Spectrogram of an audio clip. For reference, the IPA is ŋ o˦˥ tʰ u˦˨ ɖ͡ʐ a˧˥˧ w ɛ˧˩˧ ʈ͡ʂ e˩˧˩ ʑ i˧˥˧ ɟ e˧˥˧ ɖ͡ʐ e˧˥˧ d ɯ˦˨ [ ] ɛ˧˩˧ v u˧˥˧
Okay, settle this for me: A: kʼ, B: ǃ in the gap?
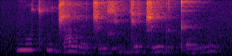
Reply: A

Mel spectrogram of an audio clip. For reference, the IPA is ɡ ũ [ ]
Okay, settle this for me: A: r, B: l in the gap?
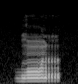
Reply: A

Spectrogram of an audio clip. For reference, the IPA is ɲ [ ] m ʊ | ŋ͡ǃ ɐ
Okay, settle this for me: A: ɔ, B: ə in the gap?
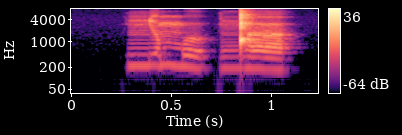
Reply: B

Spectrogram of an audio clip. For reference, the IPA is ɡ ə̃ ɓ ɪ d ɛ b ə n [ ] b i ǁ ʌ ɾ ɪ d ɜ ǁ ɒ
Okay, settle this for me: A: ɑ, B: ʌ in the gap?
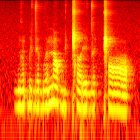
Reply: A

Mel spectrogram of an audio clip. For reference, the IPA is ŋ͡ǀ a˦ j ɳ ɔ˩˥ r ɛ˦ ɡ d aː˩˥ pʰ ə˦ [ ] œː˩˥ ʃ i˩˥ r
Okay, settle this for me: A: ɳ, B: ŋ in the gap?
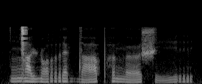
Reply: B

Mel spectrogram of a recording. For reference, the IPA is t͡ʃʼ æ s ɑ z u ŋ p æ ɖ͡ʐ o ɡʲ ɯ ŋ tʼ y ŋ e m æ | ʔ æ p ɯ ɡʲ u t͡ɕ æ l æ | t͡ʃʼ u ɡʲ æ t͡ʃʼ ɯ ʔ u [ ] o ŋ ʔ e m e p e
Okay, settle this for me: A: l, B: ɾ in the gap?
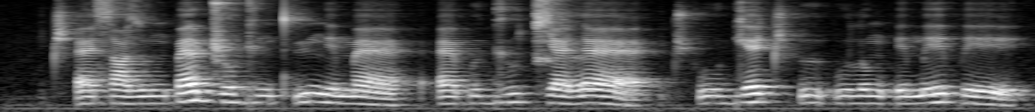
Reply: A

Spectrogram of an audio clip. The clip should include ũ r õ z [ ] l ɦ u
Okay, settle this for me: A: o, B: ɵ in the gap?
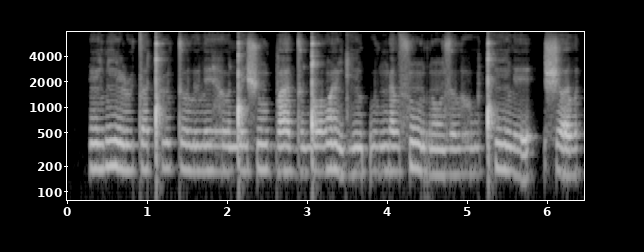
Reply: B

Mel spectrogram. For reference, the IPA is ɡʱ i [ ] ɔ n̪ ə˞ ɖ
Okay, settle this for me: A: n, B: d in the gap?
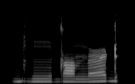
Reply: B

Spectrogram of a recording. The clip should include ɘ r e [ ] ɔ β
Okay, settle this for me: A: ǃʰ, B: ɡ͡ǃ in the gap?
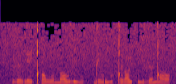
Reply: A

